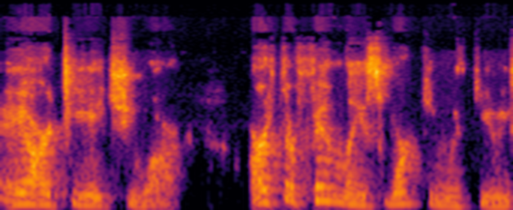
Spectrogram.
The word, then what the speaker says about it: Findlay: that correct sir yes finley it looks like finn lay but it's pronounced finley arthur first name a-r-t-h-u-r arthur finley is working with you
